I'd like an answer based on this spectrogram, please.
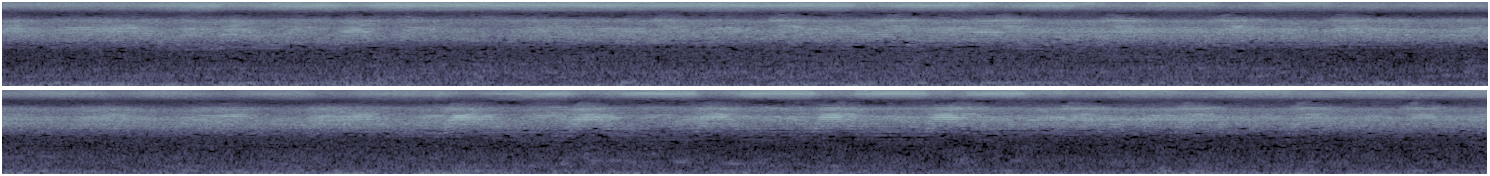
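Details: Many cicadas sing together at dawn in the heat of midsummer, a sustained sizzling buzz with soft rhythmic throbs throughout.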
